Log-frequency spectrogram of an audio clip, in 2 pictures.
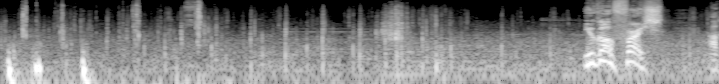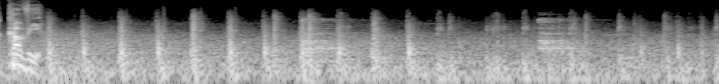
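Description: Footsteps walk steadily on a hard floor and metal stairs.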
